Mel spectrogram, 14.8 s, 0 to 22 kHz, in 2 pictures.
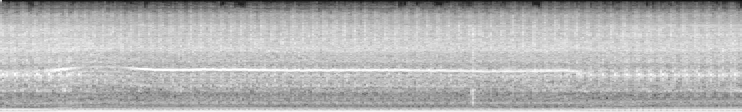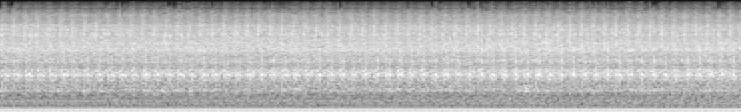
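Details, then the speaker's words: Subaru 2.5RS coupe flat-four running with a faint knock that follows engine speed and gets faster with revs but is drowned out by engine noise; the owner suspects rod knock but is unsure because it doesn't sound violent. "this distinct knocking that comes from the engine bay I can't quite say 100 sure that it is Rod Knock because it doesn't sound too violent"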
